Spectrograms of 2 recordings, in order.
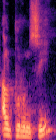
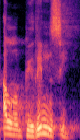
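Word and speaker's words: البرنسي: Ternyata bacanya itu bukan Al-Burunsi, bukan juga Al-Baronsi, tapi bacanya Al-Birinsi.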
